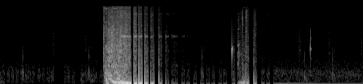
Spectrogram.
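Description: A game character swings a sword with loud whooshing hits.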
